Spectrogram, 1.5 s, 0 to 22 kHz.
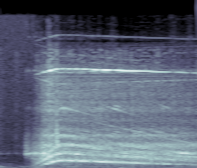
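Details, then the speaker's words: Verreal RS 2.0 electric skateboard (14Ah Samsung 35E 10s4p, street wheels), new unit, motor spinning freely off the ground via remote: sharp whine climbs fast, holds and eases slightly, smooth and even; louder and more aggressive than Evolve Bamboo GT, healthy. "yeah that sounds a lot louder then the evolve GT and a lot more aggressive"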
